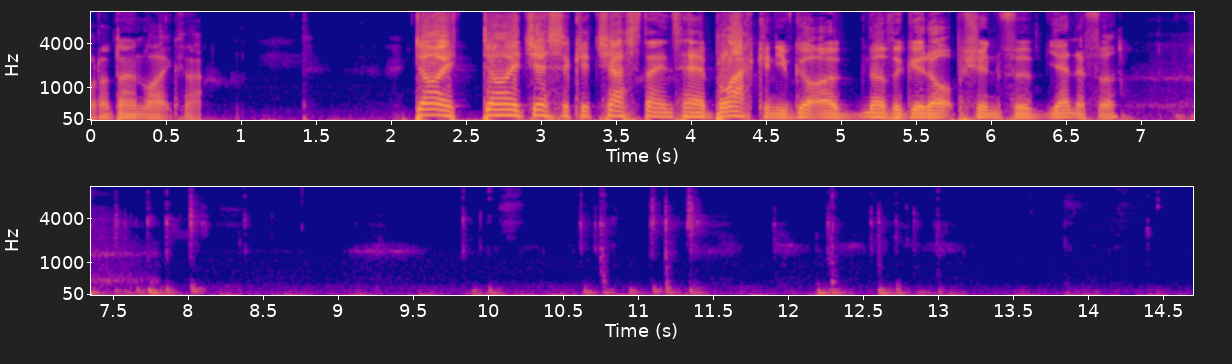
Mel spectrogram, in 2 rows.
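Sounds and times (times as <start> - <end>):
speech: 0.0 - 0.8, 2.2 - 7.0
man typing on a computer keyboard while searching online: 6.8 - 8.6, 9.8 - 13.2.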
